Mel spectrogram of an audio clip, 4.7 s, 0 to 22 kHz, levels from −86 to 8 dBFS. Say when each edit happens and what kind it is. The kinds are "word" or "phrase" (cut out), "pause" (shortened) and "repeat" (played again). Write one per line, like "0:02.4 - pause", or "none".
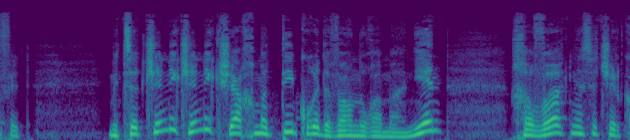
0:01.3 - repeat
0:02.2 - phrase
